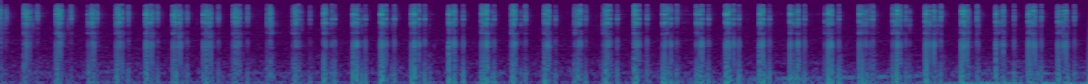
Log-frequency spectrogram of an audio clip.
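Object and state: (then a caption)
Glass candle jar tapped with nails. A short glass tumbler filled with red candle wax is held in both hands and tapped with long nails, giving about fifty quick, evenly spaced, bright clicking taps over roughly eleven seconds. Each tap is sharp and dies away almost at once, with a faint low hum running underneath.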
